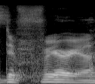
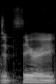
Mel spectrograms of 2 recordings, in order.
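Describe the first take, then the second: First: The word is said in a slurred, drunken-sounding way. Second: The word is said in a clear, familiar way. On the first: This is the pronunciation that follows the spelling. "It sounds like I'm 12 beers in if I say that word" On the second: This is the familiar everyday pronunciation. "It's the only way I know how to pronounce it"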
